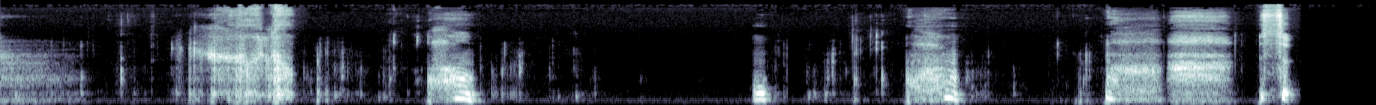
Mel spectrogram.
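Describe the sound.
Someone chews and crunches a dish eaten with a fork. Several quiet bursts of crisp, moist mouth noise are separated by silent pauses.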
